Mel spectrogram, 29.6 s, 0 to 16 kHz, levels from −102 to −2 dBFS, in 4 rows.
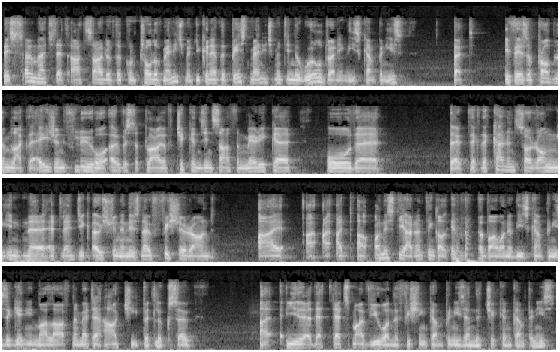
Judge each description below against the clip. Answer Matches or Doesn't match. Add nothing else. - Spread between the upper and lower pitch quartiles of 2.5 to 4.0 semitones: Matches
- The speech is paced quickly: Doesn't match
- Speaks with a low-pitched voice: Matches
